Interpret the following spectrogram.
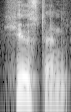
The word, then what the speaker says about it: Houston: There's a county in Georgia that's spelled Houston, and they insist that you pronounce it Houston.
